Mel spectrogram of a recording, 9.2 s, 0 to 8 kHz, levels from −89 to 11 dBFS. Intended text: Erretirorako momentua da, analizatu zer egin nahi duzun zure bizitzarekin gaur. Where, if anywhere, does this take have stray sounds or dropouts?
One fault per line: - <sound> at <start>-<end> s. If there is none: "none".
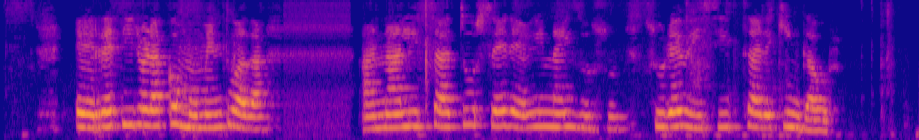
none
